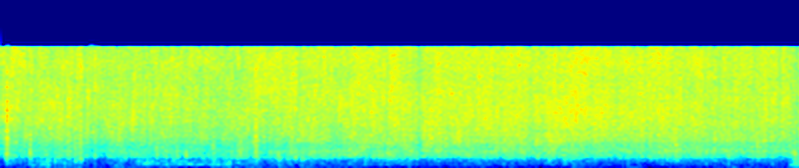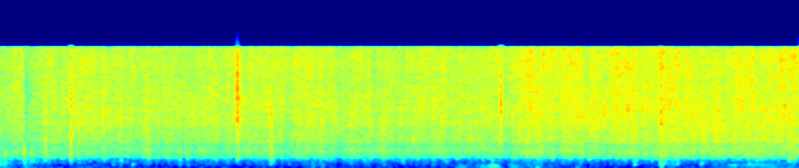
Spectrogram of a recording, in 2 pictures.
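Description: Food frying in a hot pan: a steady sizzling hiss with a few scattered pops.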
